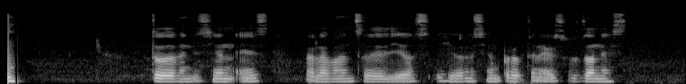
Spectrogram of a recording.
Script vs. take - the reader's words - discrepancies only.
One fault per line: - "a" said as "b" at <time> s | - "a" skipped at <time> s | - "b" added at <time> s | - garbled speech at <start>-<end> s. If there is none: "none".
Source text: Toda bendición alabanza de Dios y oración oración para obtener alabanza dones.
- "es" added at 2.4 s
- "oración" skipped at 5.0 s
- "alabanza" said as "sus" at 5.6 s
